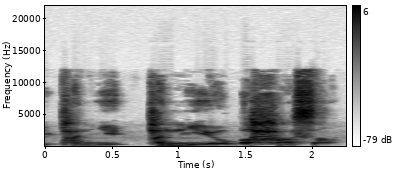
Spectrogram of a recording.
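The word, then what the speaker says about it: Paññobhāsa: And I generally don't pronounce my own name correctly because there's an H in there, Obasa. So actually, you're supposed to pronounce the H. So it'd be Pannobhasa.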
